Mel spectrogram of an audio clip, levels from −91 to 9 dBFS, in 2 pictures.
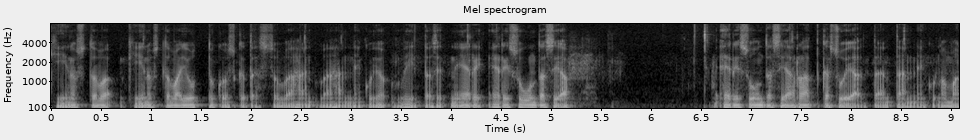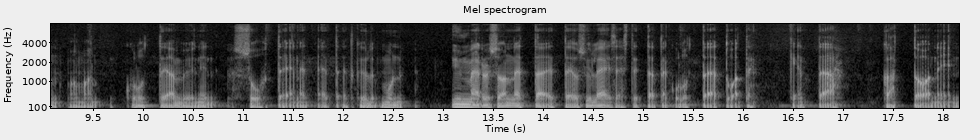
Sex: male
